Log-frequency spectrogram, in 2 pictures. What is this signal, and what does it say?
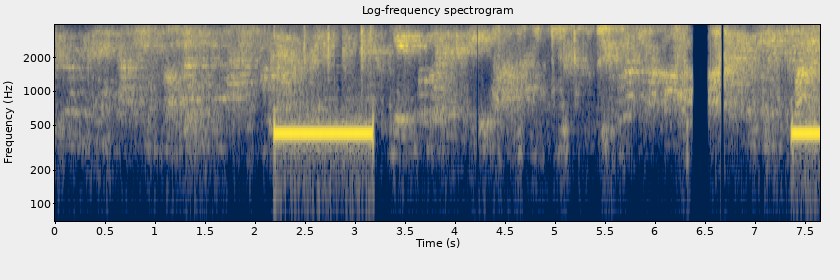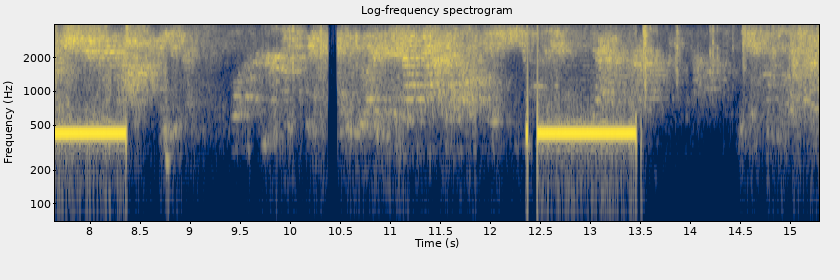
Ringback tone (Europe, 425 Hz), with speech.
